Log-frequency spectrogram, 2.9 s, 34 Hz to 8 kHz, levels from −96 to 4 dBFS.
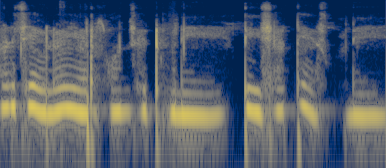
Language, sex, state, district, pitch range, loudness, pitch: Telugu, female, Andhra Pradesh, Krishna, 195-225 Hz, -22 LUFS, 215 Hz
